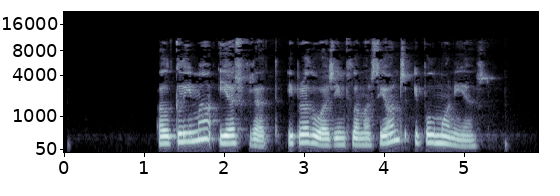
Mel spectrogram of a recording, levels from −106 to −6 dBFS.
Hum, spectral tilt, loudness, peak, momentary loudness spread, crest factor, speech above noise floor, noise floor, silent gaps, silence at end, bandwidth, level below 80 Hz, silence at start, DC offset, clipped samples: none; -6.5 dB/octave; -24 LUFS; -8 dBFS; 10 LU; 16 dB; over 66 dB; under -90 dBFS; none; 0.65 s; 11.5 kHz; -76 dBFS; 1.2 s; under 0.1%; under 0.1%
